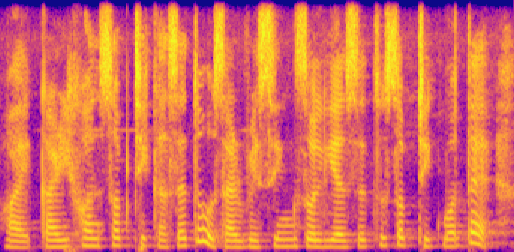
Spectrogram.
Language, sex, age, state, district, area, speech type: Assamese, female, 30-45, Assam, Sonitpur, rural, spontaneous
